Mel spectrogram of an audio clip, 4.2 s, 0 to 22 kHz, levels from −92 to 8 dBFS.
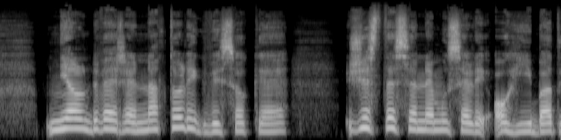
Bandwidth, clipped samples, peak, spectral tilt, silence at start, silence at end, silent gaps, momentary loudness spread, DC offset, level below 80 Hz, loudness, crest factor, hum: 18.5 kHz; under 0.1%; -8 dBFS; -3 dB/octave; 0.05 s; 0 s; none; 10 LU; under 0.1%; -82 dBFS; -23 LUFS; 16 dB; none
